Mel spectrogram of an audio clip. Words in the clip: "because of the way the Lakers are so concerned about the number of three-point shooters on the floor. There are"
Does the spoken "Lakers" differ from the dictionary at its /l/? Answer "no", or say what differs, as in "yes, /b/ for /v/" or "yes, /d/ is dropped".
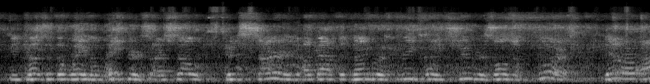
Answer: yes, /w/ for /l/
